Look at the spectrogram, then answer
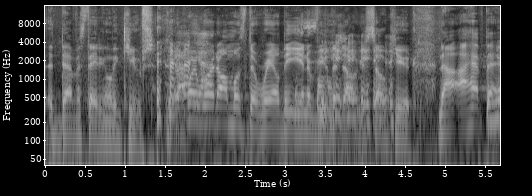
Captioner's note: laughter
